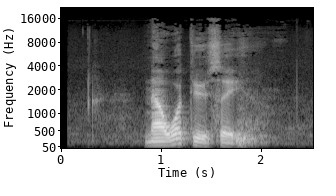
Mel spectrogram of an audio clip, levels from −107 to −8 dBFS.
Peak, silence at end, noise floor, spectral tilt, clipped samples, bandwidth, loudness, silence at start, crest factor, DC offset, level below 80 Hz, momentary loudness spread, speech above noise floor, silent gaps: -6 dBFS; 0.5 s; -57 dBFS; -5 dB/octave; under 0.1%; 16 kHz; -26 LUFS; 0.85 s; 22 dB; under 0.1%; -76 dBFS; 21 LU; 31 dB; none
